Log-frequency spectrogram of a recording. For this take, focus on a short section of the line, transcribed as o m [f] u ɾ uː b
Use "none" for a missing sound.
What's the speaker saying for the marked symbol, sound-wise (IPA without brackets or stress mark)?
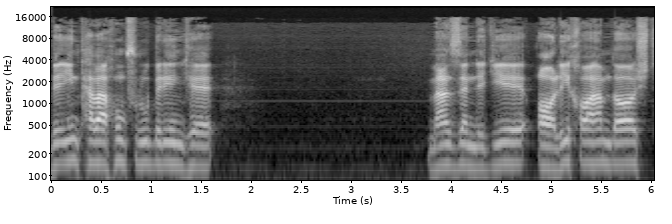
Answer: f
